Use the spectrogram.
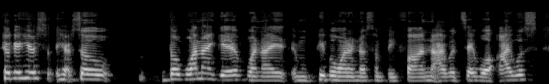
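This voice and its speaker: A woman who grew up speaking Spanish, a nun and daycare director telling her story with lively, acted-out moments. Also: mid-range voice, brisk, low-quality recording. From United States. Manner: lively storyteller, acts out what she said. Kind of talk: casual interview chat.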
